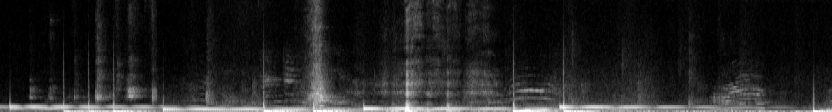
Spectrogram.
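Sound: cat meowing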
